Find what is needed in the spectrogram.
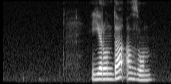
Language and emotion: Russian, neutral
